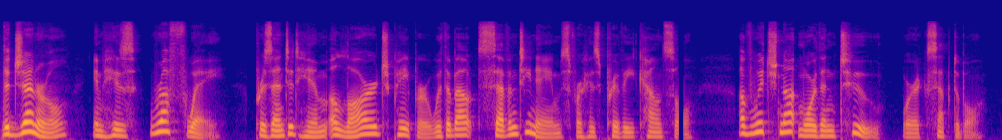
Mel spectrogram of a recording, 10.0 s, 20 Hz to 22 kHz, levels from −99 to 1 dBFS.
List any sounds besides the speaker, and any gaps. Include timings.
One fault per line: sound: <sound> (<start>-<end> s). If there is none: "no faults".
sound: dropout (6.8-6.8 s)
